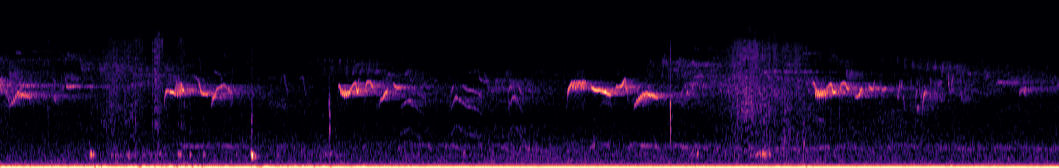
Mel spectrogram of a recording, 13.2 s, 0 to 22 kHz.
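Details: Male black stork singing at his nest in Estonia at 8:02 am on 10 April 2020, holding a branch in his beak after spotting someone above the nest; thin, hoarse whistled notes in short repeated phrases over a steady low rumble.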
